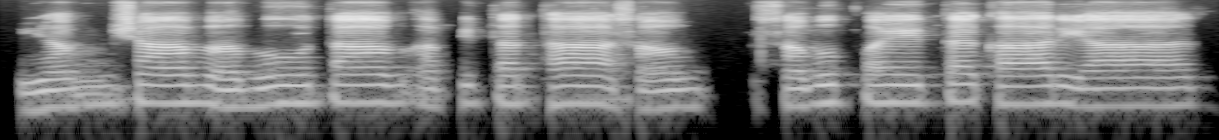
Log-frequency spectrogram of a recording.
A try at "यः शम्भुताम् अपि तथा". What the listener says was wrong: విడగొట్టుకోండి ఈ వర్డ్ ని యః శంభుతాం అది శాంభుతాం కాదు శమభూతాం కాదు శంభుతాం శంభు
